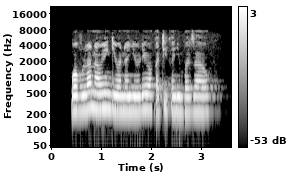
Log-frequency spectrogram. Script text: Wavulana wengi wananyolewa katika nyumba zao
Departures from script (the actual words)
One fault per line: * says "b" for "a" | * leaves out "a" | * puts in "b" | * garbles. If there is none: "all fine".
all fine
